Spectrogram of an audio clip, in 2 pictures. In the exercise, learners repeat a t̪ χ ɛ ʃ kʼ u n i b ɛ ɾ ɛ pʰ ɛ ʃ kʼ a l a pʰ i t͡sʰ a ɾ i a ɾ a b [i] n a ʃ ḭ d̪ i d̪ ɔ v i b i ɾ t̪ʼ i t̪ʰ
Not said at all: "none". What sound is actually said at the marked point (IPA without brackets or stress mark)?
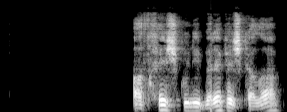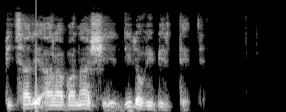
a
